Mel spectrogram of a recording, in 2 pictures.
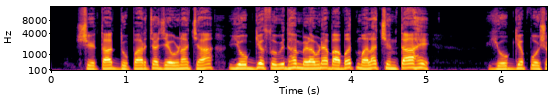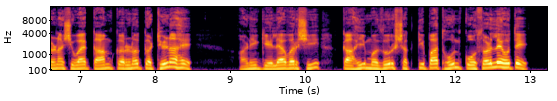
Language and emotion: Marathi, fearful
